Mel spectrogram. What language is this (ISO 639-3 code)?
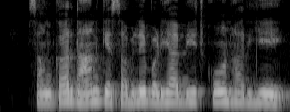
hne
